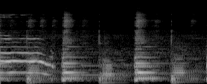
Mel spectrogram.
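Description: A woman's sung note slides up and falls away in the first half second, over a keyboard backing track with a steady beat; after that the accompaniment plays on alone.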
